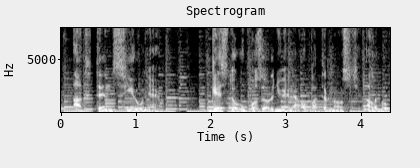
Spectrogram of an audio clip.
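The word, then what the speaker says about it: attenzione: Atenci, pozor, vyslovuje sa atenciune.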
